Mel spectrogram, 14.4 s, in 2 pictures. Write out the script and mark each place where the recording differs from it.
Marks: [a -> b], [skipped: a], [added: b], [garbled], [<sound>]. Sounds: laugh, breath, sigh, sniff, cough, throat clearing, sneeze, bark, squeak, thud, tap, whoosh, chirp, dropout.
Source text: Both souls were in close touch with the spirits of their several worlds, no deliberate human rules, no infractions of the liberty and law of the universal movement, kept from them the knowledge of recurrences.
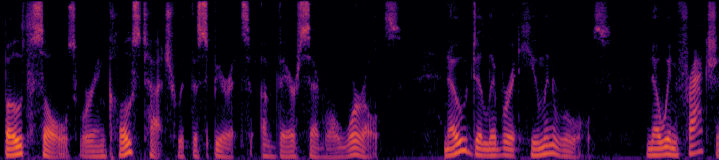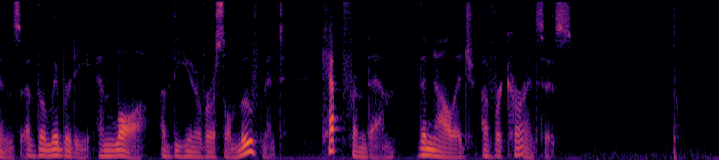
Both souls were in close touch with the spirits of their several worlds, no deliberate human rules, no infractions of the liberty and law of the universal movement, kept from them the knowledge of recurrences. [thud]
